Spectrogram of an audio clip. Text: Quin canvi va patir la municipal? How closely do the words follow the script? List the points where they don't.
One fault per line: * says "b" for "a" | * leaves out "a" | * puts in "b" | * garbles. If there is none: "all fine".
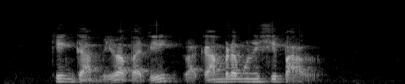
* puts in "cambra"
